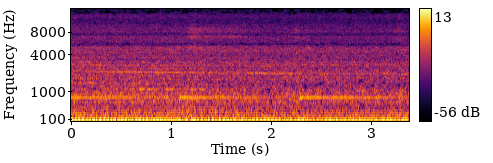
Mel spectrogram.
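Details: High-mileage GMC/Chevy GMT800 Z71 4x4 truck, 269,000 miles, at an impound auction: steady, even low rumble at idle with no knocks, misses or squeals. Normal idle.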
